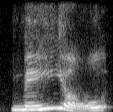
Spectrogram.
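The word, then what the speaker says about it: 没有: So you say 没有, so very nice, okay? When you say no, you don't say it that way. You got to say 没有没有 second tone.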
